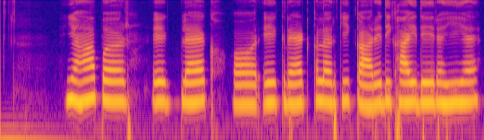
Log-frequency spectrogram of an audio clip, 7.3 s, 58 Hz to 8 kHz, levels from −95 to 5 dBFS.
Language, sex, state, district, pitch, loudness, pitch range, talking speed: Hindi, female, Bihar, Kishanganj, 220 Hz, -14 LUFS, 215-230 Hz, 115 wpm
